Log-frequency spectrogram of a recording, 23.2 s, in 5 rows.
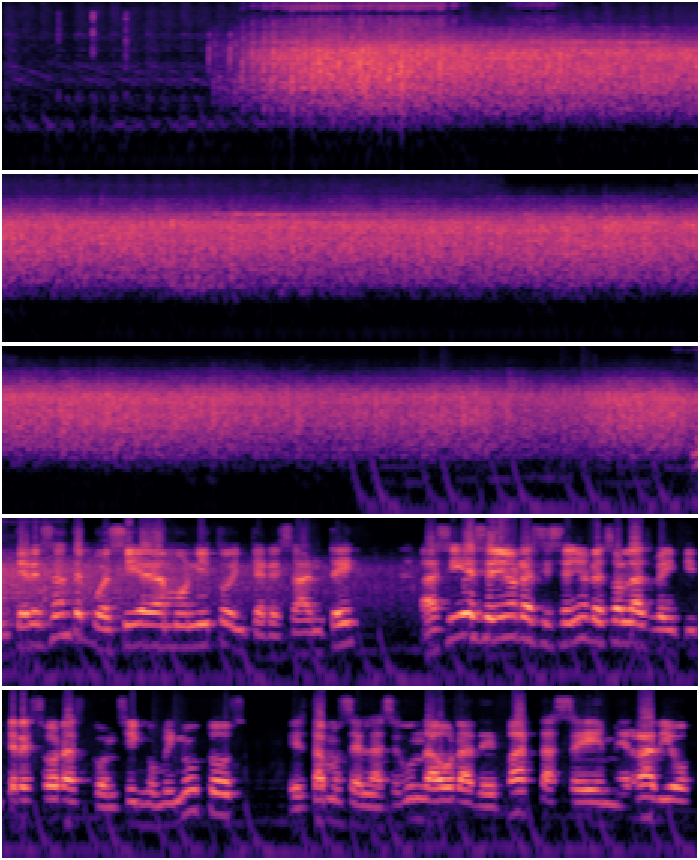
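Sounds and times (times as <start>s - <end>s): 
audience applause: 1.4s - 17.4s
speech: 14.0s - 23.1s.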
